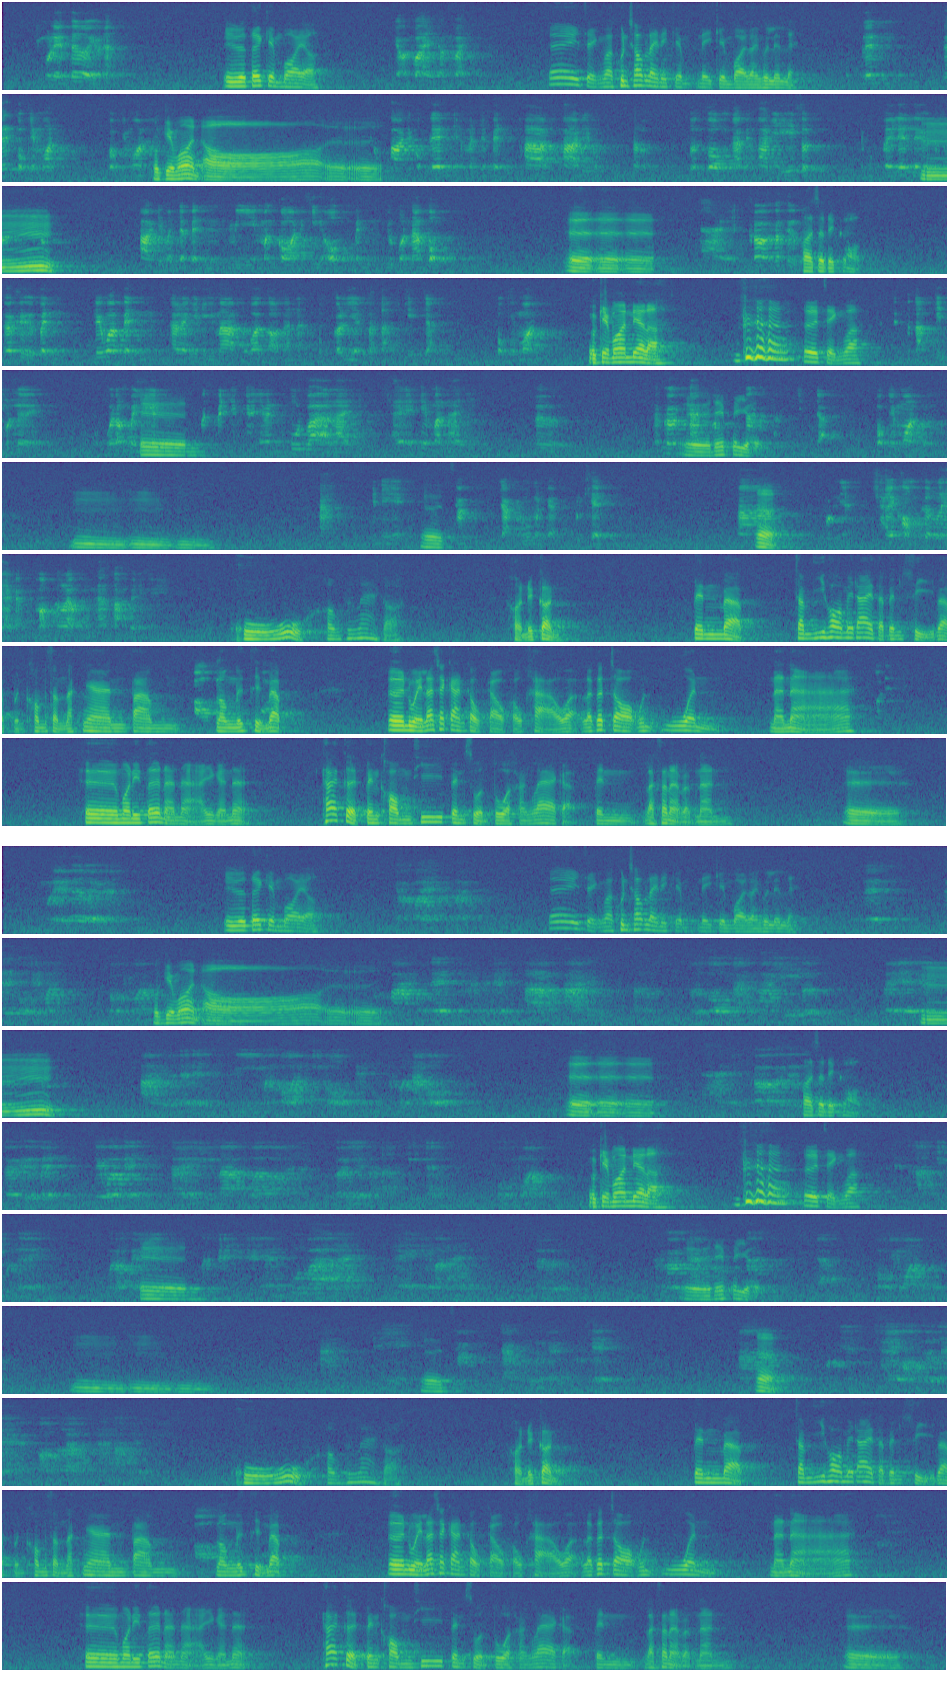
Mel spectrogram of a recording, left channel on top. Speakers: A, on the left (about 80°); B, in the centre.
A: อิมูเลเตอร์อยู่นะ
B: อิลลูเตอร์เกมบอยเหรอ
A: ย้อนวัยย้อนวัย
B: เอ้ย เจ๋งว่ะคุณชอบอะไรในเกมในเกมบอยตอนคุณเล่นเลย
A: เล่นเล่นโปเกมอนโปเกมอนเลย
B: โปเกมอนอ๋อเออเออ
A: ทุกภาคที่ผมเล่นเนี่ยมันจะเป็นภาคภาคที่ผมสำหรับส่วนตัวผมนะเป็นภาคที่ดีที่สุดที่ผมเคยเล่นเลยก็คือภาค
B: อืม
A: ภาคที่มันจะเป็นมีมังกรเขียวเป็นอยู่บนหน้าปก
B: เออเออเออ
A: ใช่ก็ก็คือผม
B: พอจะได้กรอบ
A: ก็คือเป็นเรียกว่าเป็นอะไรที่ดีมากเพราะว่าตอนนั้นอ่ะผมก็เรียนภาษาอังกฤษจากโปเกมอน
B: โปเกมอนเนี่ยเหรอ <laughs> เออเจ๋งว่ะ
A: เป็นภาษาอังกฤษหมดเลยผมก็ต้องไปเรียนมันเป็นยังไงมันพูดว่าอะไร
B: เออ
A: ใช้ไอเทมอะไรเออแล้วก็กลายเป็นว่าได้ภาษาอังกฤษจากโปเกมอนเลย
B: เออได้ประโยชน์อืมอืมอืม
A: อ่ะทีนี้
B: เออ
A: อยากอยากรู้เหมือนกันคุณเคนอ่า
B: เออ
A: คุณเนี่ยใช้คอมเครื่องแรกอะคอมเครื่องแรกของคุณหน้าตาเป็นยังไง
B: หูคอมเครื่องแรกเหรอขอนึกก่อนเป็นแบบจำยี่ห้อไม่ได้แต่เป็นสีแบบเหมือนคอมสำนักงานตาม
A: เก่าปะเก่า
B: ลองนึกถึงแบบเออหน่วยราชการเก่าๆขาวๆอ่ะแล้วก็จออ้วนๆหนาๆ
A: โคตรเก่าเลย
B: เออมอนิเตอร์หนาๆอย่างนั้นน่ะถ้าเกิดเป็นคอมที่เป็นส่วนตัวครั้งแรกอ่ะเป็นลักษณะแบบนั้นเออ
